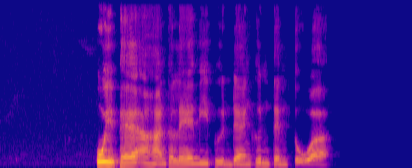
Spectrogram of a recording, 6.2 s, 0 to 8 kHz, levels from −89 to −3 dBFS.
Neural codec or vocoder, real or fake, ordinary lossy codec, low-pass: none; real; none; none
